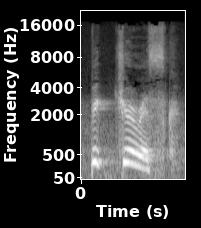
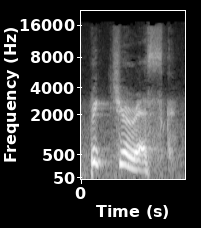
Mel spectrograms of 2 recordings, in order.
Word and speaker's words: picturesque: And this word is picturesque, picturesque, picturesque.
